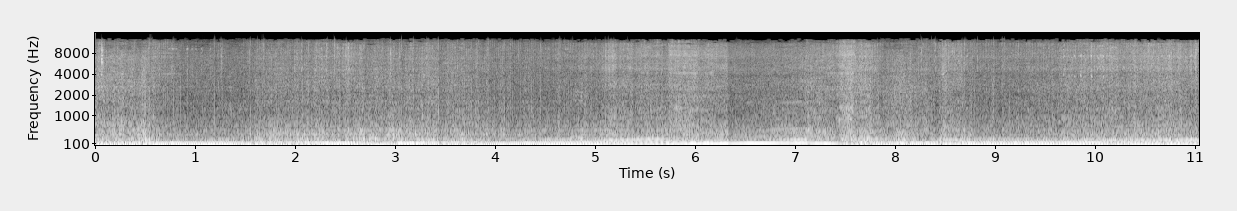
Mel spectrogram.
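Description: Turbocharged Alpine A110 engine heard from inside the cockpit, accelerating hard with its pitch climbing, dipping briefly about seven seconds in, then climbing again.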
